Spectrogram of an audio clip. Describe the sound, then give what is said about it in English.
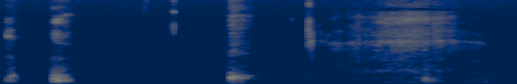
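A few short coughs from a person with a mild cough, spaced irregularly, followed by a longer breathy rasping noise; faint, with no talk over it. “excuse me, I have a bit of a cough.”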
